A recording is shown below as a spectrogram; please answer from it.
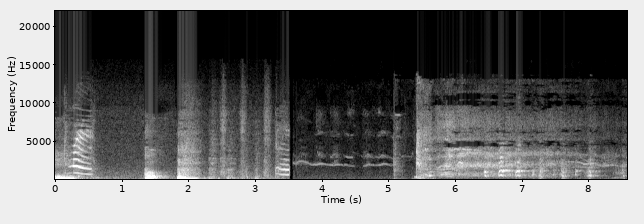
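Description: Loud bursts of a person's laughter, then after an abrupt cut a cat meowing in long, wavering cries over the second half.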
